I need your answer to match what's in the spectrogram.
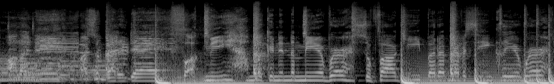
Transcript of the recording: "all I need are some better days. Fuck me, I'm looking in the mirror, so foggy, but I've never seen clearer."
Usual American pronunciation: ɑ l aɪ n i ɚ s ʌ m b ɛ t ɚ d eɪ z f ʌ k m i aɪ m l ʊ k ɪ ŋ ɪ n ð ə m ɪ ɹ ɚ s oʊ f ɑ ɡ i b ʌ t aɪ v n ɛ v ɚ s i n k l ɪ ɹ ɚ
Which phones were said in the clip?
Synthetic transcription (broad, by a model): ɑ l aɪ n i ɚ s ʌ b ɛ t ɚ d eɪ f ʌ k m i aɪ m l ʊ k ɪ ŋ ɪ n ð ə m ɪ ɹ ɚ s oʊ f ɑ ɡ i b ʌ t aɪ v n ɛ v ɚ s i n k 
